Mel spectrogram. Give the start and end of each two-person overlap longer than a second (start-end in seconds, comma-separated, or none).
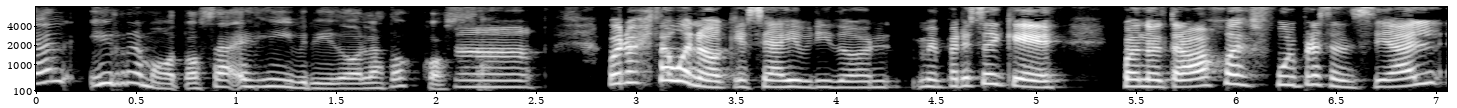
none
